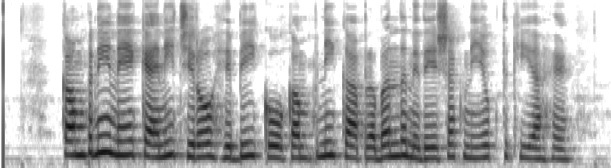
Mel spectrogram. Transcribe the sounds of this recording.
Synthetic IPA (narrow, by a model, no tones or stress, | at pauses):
kɐ̃mpninekɛːnit͡ʃɪɾoɦɪbikokɐ̃mpnikapɾɐbə̃nd̪ʱnɪd̪eːʃəknɪjʊk̚t̪kijaɦɛː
